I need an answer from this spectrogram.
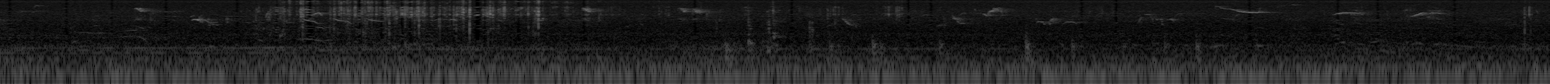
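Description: Birds chirping, with many short separate calls scattered throughout over a steady low background noise. A few short clicks come about two to four seconds in.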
